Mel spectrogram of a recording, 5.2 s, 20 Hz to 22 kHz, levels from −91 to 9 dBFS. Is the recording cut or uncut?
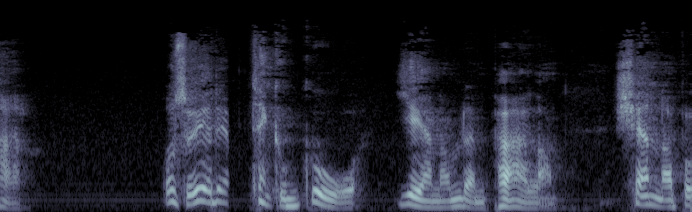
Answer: cut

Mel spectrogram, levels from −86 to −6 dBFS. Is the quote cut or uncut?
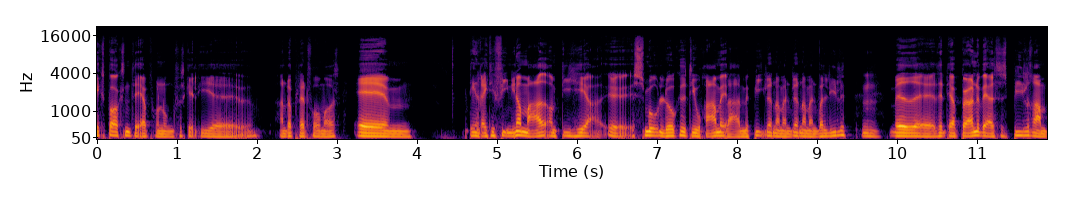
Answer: cut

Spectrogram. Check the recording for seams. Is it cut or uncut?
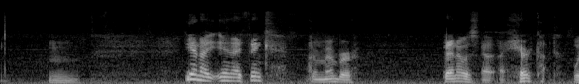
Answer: cut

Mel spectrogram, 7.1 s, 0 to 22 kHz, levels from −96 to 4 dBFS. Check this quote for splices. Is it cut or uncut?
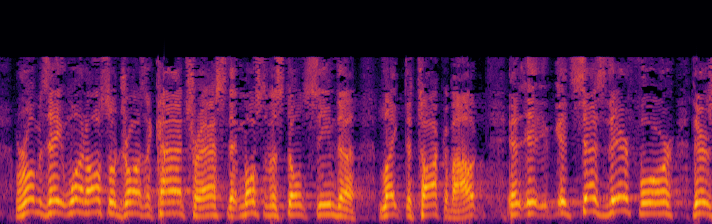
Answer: uncut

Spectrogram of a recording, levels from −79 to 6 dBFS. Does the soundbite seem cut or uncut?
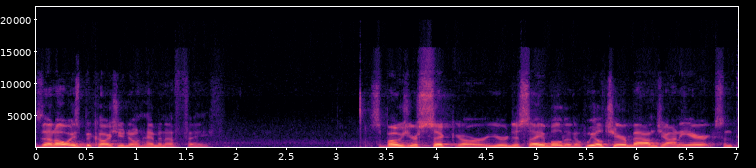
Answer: cut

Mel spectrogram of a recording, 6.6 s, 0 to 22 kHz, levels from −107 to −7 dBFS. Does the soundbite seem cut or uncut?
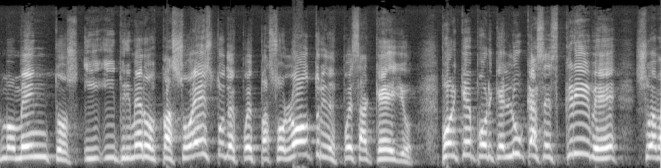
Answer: uncut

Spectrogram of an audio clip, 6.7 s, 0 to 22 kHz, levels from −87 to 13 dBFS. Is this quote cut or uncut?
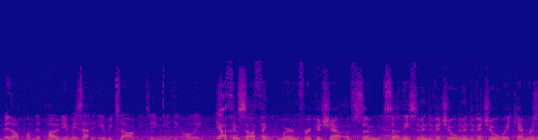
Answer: cut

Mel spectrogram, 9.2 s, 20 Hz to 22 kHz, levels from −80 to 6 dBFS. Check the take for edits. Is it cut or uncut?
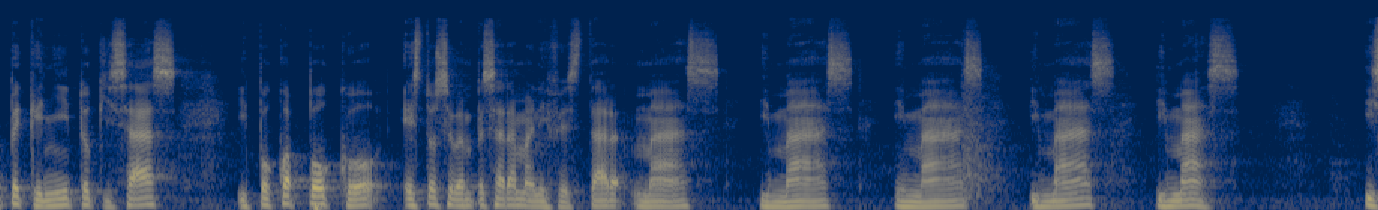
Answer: uncut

